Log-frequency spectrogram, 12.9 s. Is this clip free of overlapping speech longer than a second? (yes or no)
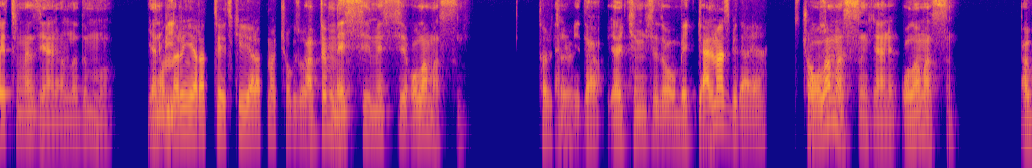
yes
